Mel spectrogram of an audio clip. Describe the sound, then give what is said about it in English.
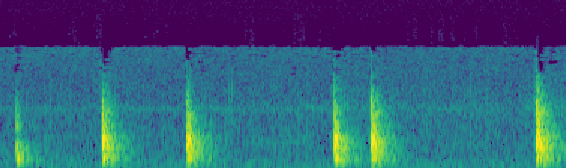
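Six solid knocks on a wooden living room door in a deliberate pattern, a signal that a fingerprint test on a glass succeeded: three evenly spaced raps, a quick double knock, then one final rap. Clear, with no voices. “After you have had glass tested for fingerprints, you will return to living room, knock on door this way.”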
